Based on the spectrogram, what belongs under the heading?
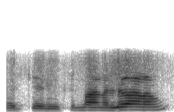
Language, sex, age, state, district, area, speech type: Malayalam, male, 18-30, Kerala, Malappuram, urban, conversation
